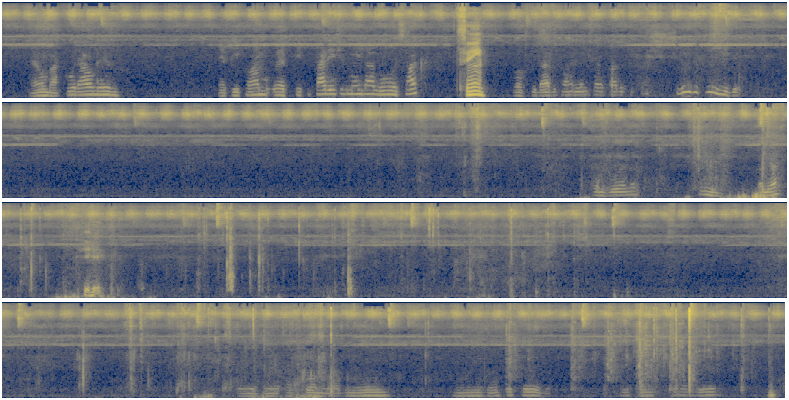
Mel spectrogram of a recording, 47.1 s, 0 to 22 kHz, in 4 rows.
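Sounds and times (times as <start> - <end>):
high-pitched insect droning: 0.0 - 47.0
insects pulsing trill: 0.0 - 47.0.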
